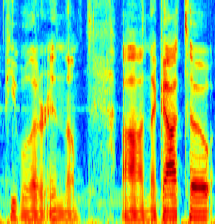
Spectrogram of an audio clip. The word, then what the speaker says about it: Nagato: Nagato, I'm going to pronounce his name probably wrong all the time, because I know it's Nagito, but I always pronounce it wrong.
